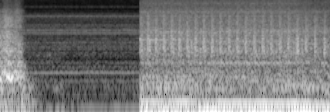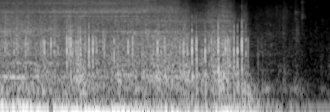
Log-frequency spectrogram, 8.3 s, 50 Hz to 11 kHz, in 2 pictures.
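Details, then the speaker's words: Chris Craft Commander 410 454 marine V8 fed old gasoline of unknown age (possibly 5–10 years), at about 1500 rpm: hard, uneven rattling knock on the beat; owner suspects detonation from the old gas, not confirmed. "okay well that was odd it was making a lot of noises there like it was uh detonating or something maybe it is um but it's not even that low to set just running at you know 1500 rpms or so"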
